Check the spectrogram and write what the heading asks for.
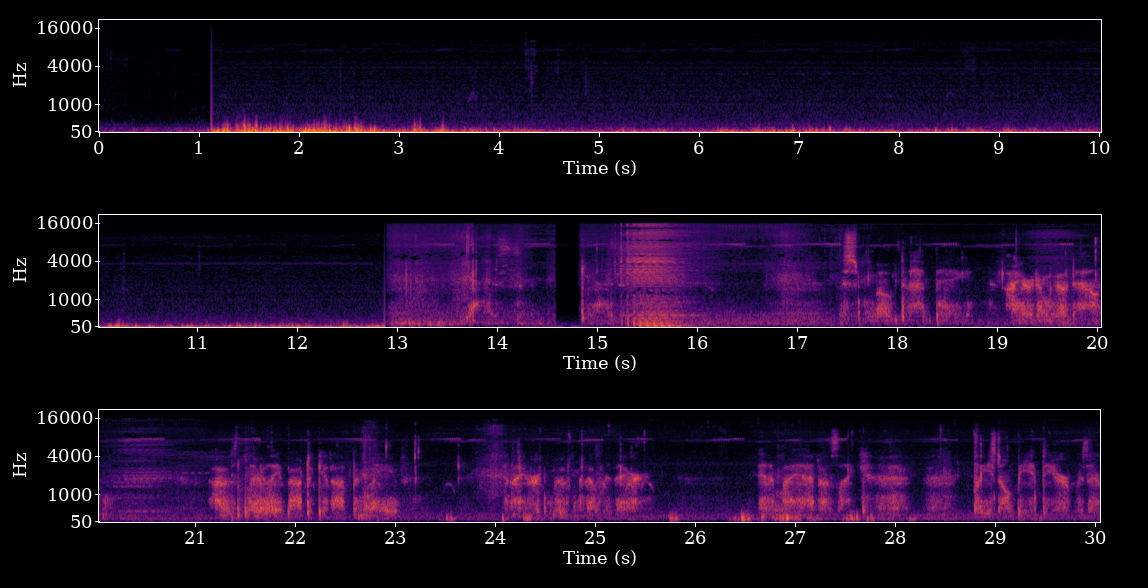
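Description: A loud low rumble for about the first twelve seconds, then a compound bow shot at a feral hog about fifteen seconds in: one short, sharp sound reaching across the whole range.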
